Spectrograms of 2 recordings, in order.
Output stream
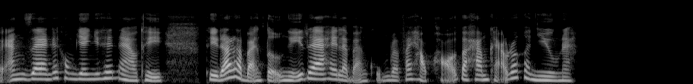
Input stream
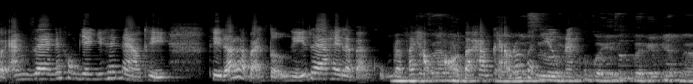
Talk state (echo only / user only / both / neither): both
